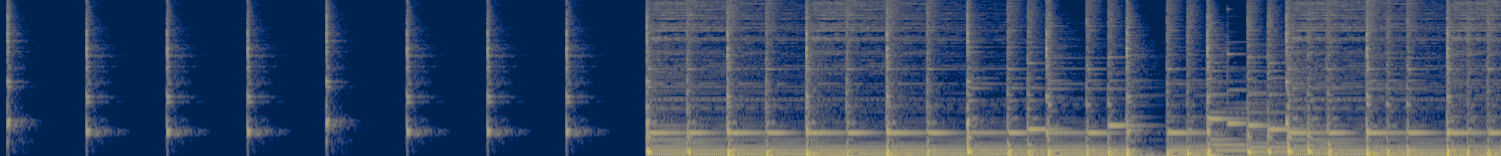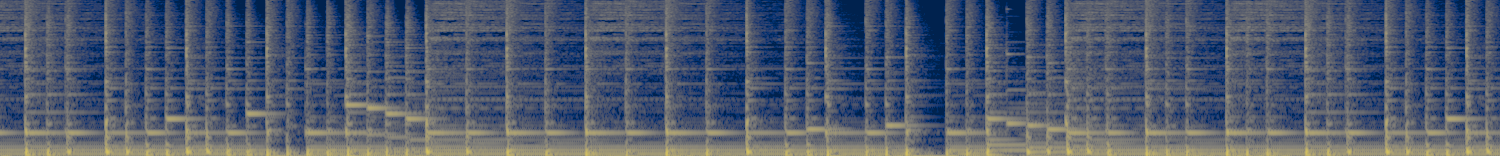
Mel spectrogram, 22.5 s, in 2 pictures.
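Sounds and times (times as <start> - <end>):
marching percussion paradiddle breakdown: 4.9 - 22.5.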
